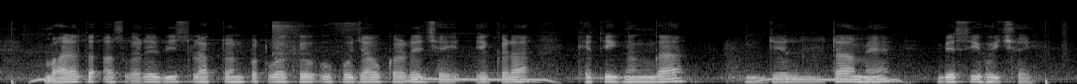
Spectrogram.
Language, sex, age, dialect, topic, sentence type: Magahi, female, 25-30, Western, agriculture, statement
